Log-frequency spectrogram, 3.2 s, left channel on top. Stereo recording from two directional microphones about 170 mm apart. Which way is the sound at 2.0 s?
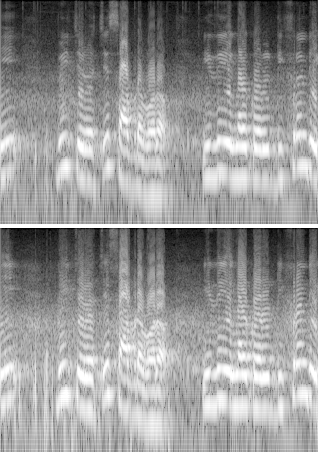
5° right (ahead or behind).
